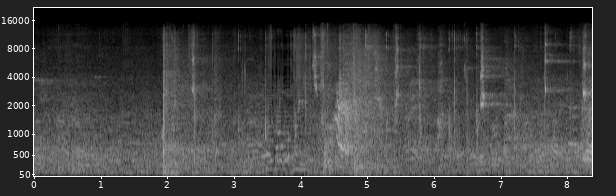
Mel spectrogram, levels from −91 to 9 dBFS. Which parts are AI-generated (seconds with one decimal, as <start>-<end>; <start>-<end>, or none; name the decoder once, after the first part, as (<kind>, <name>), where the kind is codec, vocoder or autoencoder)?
3.5-4.1 (vocoder, BigVGAN v2)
